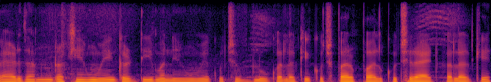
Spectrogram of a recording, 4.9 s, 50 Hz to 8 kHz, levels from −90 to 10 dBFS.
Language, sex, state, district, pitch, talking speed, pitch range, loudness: Hindi, female, Bihar, Sitamarhi, 145 Hz, 205 wpm, 140-155 Hz, -23 LUFS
